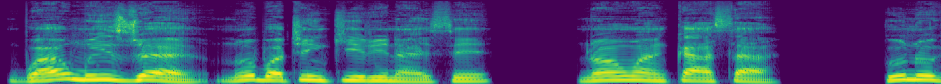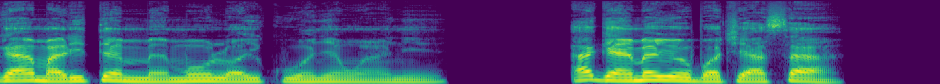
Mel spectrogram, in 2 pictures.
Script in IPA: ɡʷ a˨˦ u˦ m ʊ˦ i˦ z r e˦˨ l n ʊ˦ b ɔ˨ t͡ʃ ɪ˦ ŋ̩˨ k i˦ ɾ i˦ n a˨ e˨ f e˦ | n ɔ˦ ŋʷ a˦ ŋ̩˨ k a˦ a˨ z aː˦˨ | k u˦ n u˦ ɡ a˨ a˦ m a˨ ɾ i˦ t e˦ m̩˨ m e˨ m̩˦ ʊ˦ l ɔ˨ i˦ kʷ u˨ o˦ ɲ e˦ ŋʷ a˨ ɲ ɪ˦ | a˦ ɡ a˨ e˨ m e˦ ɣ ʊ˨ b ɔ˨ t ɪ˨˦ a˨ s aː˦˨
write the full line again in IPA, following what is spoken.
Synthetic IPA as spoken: ɡʷ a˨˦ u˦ m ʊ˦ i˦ z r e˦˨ l n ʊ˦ b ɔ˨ t͡ʃ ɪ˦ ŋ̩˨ k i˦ ɾ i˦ n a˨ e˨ s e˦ | n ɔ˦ ŋʷ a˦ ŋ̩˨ k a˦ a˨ s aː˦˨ | k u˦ n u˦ ɡ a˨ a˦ m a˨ ɾ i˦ t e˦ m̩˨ m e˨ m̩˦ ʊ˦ l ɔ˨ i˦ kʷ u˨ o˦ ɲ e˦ ŋʷ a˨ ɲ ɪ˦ | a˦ ɡ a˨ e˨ m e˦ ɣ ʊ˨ b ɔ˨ t͡ʃ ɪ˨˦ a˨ s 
